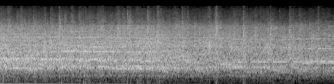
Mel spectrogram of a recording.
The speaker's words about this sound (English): You can hear the Green Wave fans cheering. They love the effort here in the third quarter as Gallatin trims their deficit to six, 32-26, 3:01 left to go in this third quarter.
